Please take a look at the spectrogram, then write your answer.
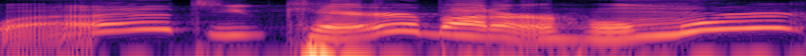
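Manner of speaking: shocked, stunned disbelief with swooping pitch. Retelling own reaction when dad stayed home: imitating own shocked reaction. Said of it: "I was so shocked".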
